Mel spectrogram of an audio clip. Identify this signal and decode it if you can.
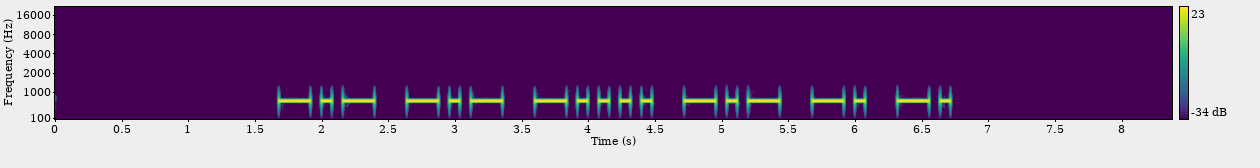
Morse code, heard as a keyed tone, about 18 wpm, 700 Hz. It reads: KK6KNN
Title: Speed Racing - USA 2x3 Call Signs 15wpm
